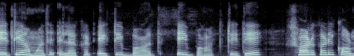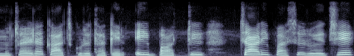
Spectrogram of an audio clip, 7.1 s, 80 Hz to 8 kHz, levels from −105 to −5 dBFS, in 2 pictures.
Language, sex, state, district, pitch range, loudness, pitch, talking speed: Bengali, female, Jharkhand, Jamtara, 220-260 Hz, -21 LUFS, 245 Hz, 145 wpm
